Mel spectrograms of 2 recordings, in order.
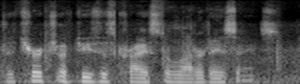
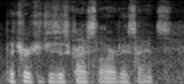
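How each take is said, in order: First: It is said slowly. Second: It is said fast.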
